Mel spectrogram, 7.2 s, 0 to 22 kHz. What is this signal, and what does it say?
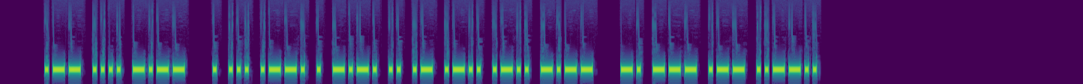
Morse code, heard as a keyed tone, about 43 wpm, 700 Hz. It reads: WHY ESPECIALLY NOW?
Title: Sentences from Top 1000 Words - Review Part 4 - 45wpm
